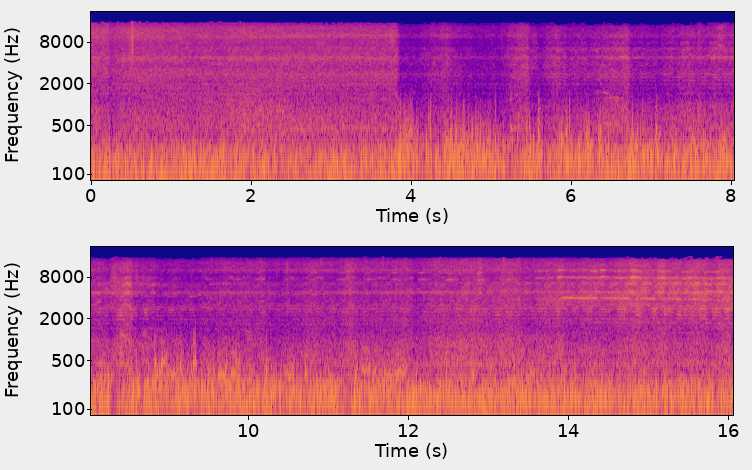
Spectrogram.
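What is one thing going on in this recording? Wind rushes loudly past an open car.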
